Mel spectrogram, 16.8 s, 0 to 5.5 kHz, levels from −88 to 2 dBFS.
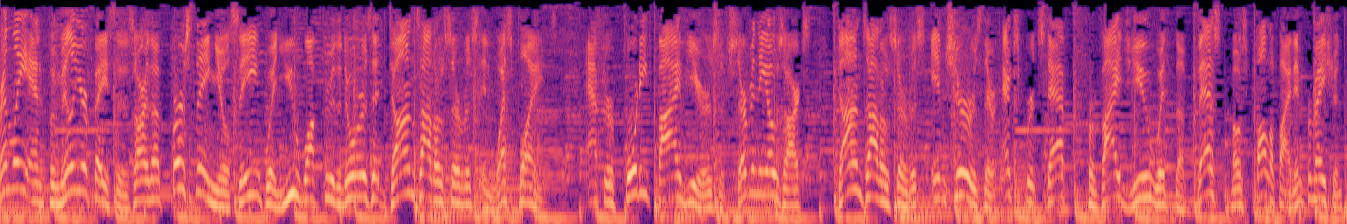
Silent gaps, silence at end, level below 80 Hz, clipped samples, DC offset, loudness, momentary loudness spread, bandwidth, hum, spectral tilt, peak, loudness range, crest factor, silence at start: none; 0 s; -26 dBFS; under 0.1%; under 0.1%; -15 LUFS; 5 LU; 5.4 kHz; none; -7 dB/octave; -2 dBFS; 2 LU; 12 dB; 0 s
